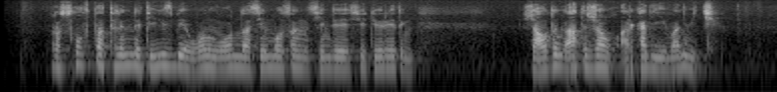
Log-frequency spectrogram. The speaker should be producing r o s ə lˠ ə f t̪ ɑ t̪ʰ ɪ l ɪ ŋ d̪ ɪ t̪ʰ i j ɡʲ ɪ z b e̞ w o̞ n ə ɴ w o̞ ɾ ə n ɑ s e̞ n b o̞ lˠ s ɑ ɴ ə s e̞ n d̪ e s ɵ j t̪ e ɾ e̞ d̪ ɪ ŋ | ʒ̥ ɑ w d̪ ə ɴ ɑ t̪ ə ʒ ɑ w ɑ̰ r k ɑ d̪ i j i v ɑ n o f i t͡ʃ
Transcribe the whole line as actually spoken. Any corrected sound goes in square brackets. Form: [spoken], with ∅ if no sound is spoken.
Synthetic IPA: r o s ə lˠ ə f t̪ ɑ t̪ʰ ɪ l ɪ ŋ d̪ ɪ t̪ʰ i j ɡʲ ɪ z b e̞ w o̞ n ə ɴ w o̞ ɾ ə n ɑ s e̞ n b o̞ lˠ s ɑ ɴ ə s e̞ n d̪ e s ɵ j t̪ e ɾ e̞ d̪ ɪ ŋ | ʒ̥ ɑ w d̪ ə ɴ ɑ t̪ ə ʒ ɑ w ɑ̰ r k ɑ d̪ i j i v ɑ n o [v] i t͡ʃ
